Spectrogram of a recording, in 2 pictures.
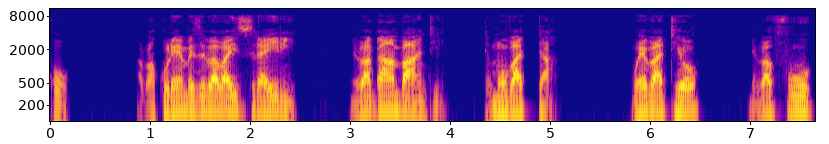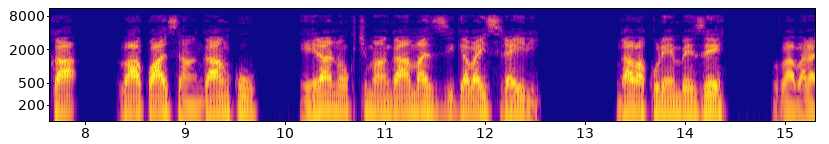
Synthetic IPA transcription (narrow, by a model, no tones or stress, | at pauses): ko | aβakule̞ːmbe̞zeβaβajisiɾaiɾi | neβaɡaːmbaːntḭ | te̞muβatːa̰ | βwe̞βatjo̞ | neβafuːka | βaːkwaːsaːŋɡaːŋku | e̞ɾano̞ːku̥cimaŋɡaːmaziɡaβajisiɾaiɾḭ | ŋɡaːβakule̞ːmbe̞ze̞ | βwe̞̰βaβala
